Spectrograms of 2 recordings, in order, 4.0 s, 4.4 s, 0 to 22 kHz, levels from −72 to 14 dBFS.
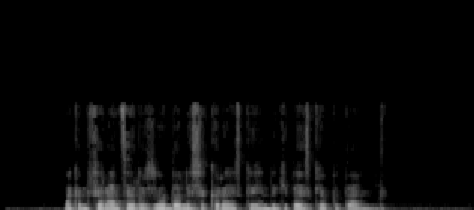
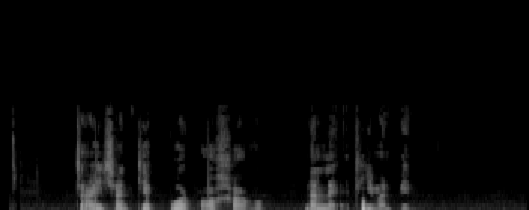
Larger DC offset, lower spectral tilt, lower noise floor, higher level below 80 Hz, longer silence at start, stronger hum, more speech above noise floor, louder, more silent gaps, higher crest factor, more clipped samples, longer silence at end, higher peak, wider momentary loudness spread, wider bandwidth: neither; first, -7 dB/octave vs -5.5 dB/octave; second, -55 dBFS vs -60 dBFS; about the same, -58 dBFS vs -54 dBFS; first, 0.55 s vs 0.1 s; neither; about the same, 35 dB vs 34 dB; first, -21 LUFS vs -27 LUFS; neither; second, 16 dB vs 26 dB; neither; second, 0.75 s vs 1 s; second, -6 dBFS vs -2 dBFS; second, 9 LU vs 13 LU; about the same, 11.5 kHz vs 11.5 kHz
